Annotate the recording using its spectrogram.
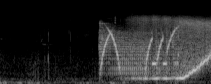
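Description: Faint outdoor quiet, then about halfway in a synthesized logo sting starts suddenly: a few quick falling electronic chirps over a low held tone, then a long smooth rising sweep.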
